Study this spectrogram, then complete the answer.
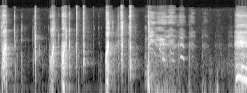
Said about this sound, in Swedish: Eller käka popcorn.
